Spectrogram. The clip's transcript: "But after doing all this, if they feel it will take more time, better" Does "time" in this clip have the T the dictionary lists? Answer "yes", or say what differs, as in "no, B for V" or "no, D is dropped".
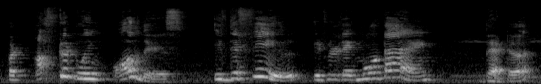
yes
